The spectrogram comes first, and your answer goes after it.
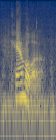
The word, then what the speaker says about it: Kamala: She pronounces her name Kamala, like Pamela.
